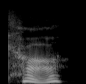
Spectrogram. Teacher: the Brits sort of swallow the R unless followed by a vowel. The vowel could be at the beginning of the next word. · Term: nonrotic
